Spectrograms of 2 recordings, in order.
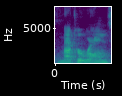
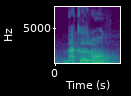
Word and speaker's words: macaron: Would it be pronounced with a nasal vowel at the end, and otherwise, is it French? Yes, macarons are French. Macaron.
